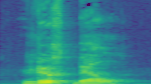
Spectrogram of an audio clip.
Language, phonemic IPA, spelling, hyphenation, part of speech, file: Dutch, /ˈlʏxt.bɛl/, luchtbel, lucht‧bel, noun, Nl-luchtbel.ogg
- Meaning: air bubble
